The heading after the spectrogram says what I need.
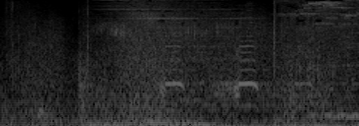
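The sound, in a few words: goose honking in the MTG Arena video game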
